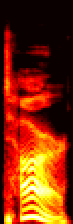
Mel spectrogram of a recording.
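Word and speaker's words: Tár: My number 6 is the previously mentioned Tar. Accent on the A.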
